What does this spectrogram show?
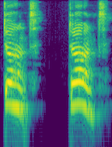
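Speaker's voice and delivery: high pleading moan; feeble moan. A narrator's reading. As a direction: beg weakly in fear. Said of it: "moaned feebly".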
